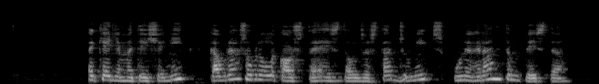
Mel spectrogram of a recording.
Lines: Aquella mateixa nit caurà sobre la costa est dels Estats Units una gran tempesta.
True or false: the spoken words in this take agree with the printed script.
true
